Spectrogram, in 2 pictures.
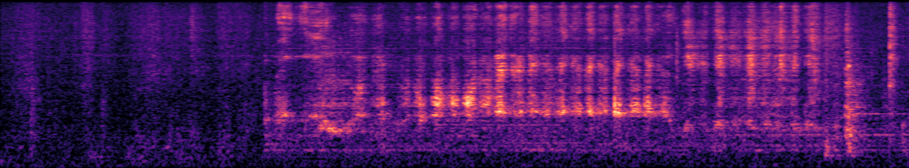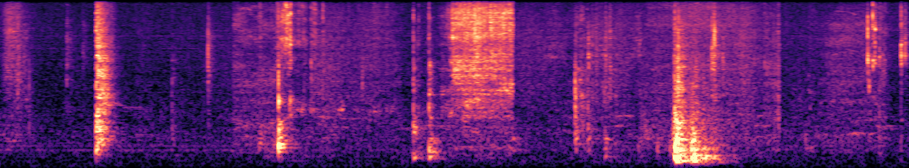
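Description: Teeth being brushed with a toothbrush: a rhythmic scrubbing for about five seconds. It is followed by a few sharp clicks and knocks, a short rush of noise, and one loud thump near the end.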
